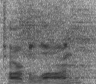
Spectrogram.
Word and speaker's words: Tar Valon: they're all going to, I pronounce it Tarvalon because I've read it and listened to the audiobooks, but now the show pronounces it Tarvalon. So I'm going to try to really stick to that.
